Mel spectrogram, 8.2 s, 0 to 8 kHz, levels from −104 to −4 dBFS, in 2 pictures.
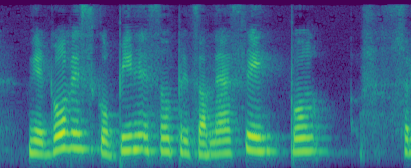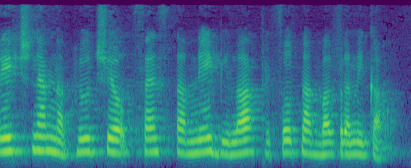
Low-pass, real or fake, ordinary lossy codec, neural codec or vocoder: none; fake; none; codec, 16 kHz, 1.1 kbps, Voila-Tokenizer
